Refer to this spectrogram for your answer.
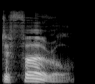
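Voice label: "deferral", British English, dictionary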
